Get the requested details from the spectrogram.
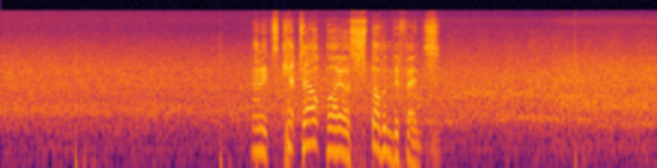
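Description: A football is kicked with a dull thud now and then.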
